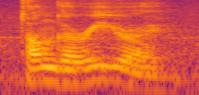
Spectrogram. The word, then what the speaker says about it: Tongariro: all that is don't let eat or not Tongariro okay so the hardest part in this place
